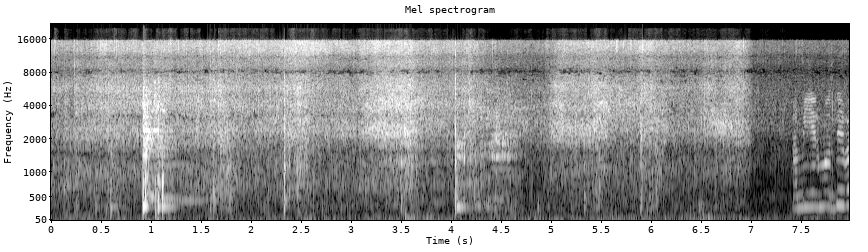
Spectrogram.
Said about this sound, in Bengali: মশলা থেকে কেমন তেল ছেড়ে ছেড়ে আসছে বন্ধুরা দেখুন এর মধ্যে এবার আমি আলু আলু ভাজা আলুটা দিয়ে দিচ্ছি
